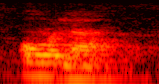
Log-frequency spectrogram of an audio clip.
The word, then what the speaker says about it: hola: a silent letter meaning that you do not give it any sound so it becomes a silent letter so for example i have ola so hola is a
